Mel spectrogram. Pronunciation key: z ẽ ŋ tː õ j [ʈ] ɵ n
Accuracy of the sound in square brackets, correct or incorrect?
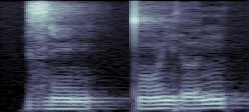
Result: incorrect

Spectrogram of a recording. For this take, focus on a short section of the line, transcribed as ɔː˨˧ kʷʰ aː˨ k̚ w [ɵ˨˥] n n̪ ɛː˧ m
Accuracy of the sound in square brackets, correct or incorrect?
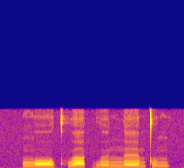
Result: correct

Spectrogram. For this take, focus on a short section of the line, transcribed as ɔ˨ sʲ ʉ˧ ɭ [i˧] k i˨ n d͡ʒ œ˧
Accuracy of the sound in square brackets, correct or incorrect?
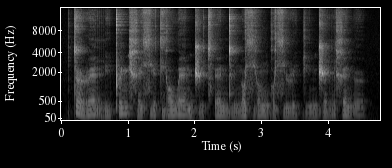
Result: incorrect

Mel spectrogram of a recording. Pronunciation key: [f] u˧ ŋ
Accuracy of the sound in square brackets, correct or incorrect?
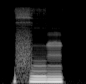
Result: correct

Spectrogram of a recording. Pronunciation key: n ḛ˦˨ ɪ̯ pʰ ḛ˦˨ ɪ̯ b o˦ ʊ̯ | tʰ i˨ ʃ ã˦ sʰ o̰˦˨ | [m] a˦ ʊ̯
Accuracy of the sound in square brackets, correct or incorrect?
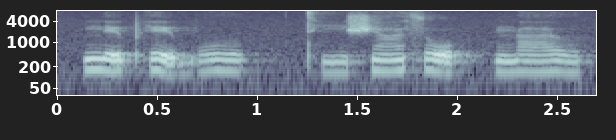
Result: incorrect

